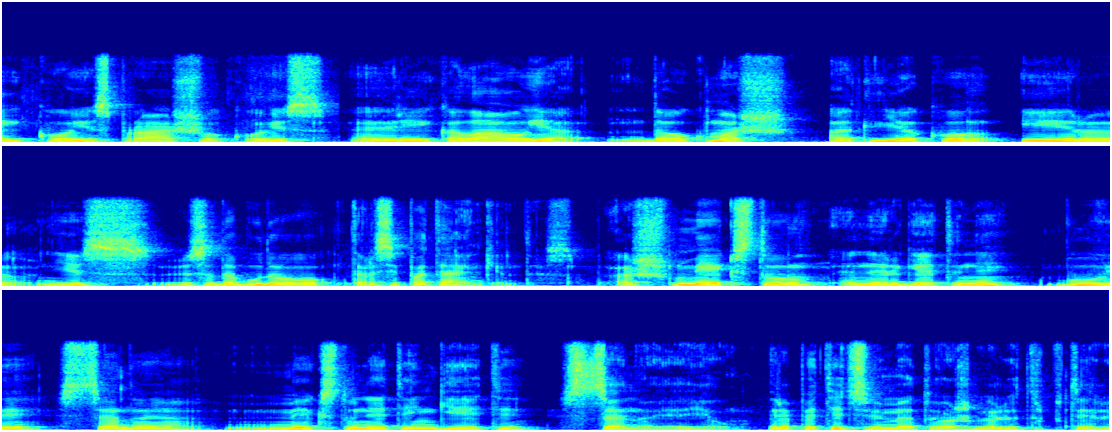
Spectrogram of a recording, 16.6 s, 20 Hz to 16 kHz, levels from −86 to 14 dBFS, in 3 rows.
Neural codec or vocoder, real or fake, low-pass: none; real; 9.9 kHz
